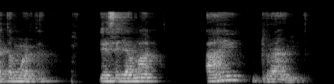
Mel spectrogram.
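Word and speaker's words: Ayn Rand: Hay hay una filósofa, bueno, yo creo que ya está muerta, que se llama I Rand. Ya se escribe a Y n rand, como suena.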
